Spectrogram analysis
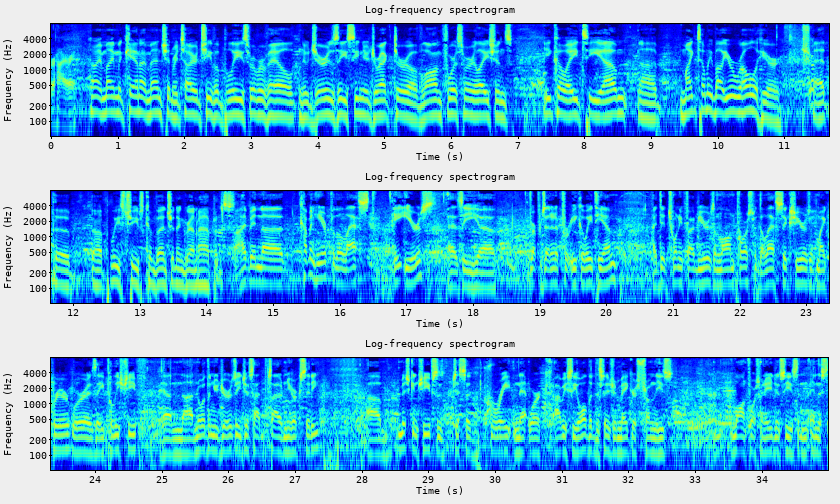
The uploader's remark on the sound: Today, we're broadcasting live from the Annual Michigan Association of Chiefs of Police Convention at the Amway Grand Plaza in Downtown Grand Rapids.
